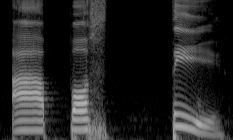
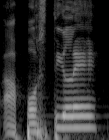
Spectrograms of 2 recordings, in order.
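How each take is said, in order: First: The word ends on a vowel, no L. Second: The word ends with a longer '-tile' ending. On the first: The speaker calls it right. "tapi apa? Aposti" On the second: The speaker calls it wrong. "dibacanya bukan apostile"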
